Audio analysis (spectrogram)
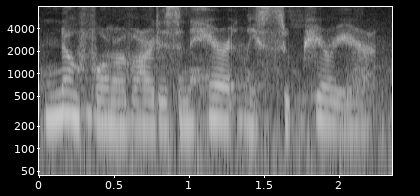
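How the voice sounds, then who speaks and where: A woman voicing a gentle, encouraging young dancer in a video game, speaking in a reassuring way. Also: mid-range voice, fairly even intonation, fairly quick, background noise, natural voice. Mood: earnest. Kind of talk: game voice acting.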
